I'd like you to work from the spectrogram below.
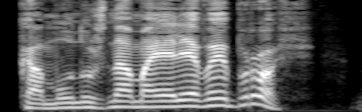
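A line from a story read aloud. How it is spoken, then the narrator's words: Loud and cheerful. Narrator (Russian): громко и бодро сказал он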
